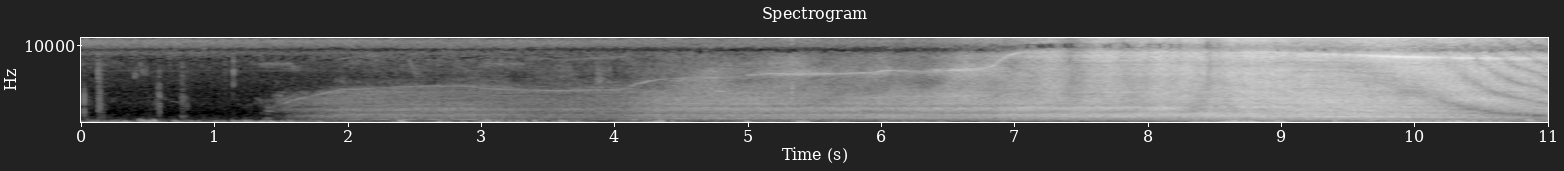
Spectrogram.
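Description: A model Arrows MiG-29 jet with afterburners takes off, its engine whine rising steadily in pitch and growing louder over about eleven seconds amid wind and outdoor rumble.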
